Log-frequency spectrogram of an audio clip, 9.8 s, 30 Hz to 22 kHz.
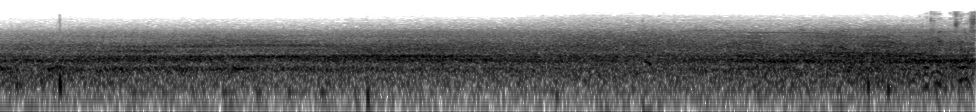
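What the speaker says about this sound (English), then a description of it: "you can hear how the crowd are reacting to this too" A stadium crowd in a PS4 football game roars in a continuous dense swell of cheering and shouting, steady and loud throughout, with commentary talk underneath.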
